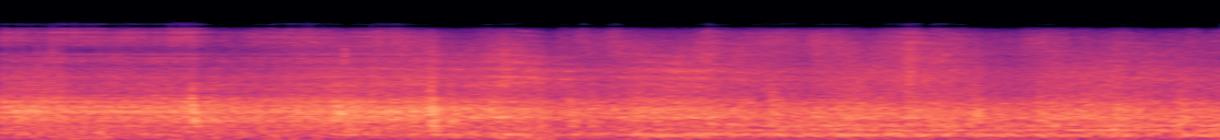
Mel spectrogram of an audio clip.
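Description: A train rolls past close by, its wheels clattering over the rail joints.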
